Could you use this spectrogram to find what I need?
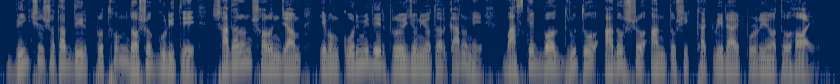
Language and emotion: Bengali, neutral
